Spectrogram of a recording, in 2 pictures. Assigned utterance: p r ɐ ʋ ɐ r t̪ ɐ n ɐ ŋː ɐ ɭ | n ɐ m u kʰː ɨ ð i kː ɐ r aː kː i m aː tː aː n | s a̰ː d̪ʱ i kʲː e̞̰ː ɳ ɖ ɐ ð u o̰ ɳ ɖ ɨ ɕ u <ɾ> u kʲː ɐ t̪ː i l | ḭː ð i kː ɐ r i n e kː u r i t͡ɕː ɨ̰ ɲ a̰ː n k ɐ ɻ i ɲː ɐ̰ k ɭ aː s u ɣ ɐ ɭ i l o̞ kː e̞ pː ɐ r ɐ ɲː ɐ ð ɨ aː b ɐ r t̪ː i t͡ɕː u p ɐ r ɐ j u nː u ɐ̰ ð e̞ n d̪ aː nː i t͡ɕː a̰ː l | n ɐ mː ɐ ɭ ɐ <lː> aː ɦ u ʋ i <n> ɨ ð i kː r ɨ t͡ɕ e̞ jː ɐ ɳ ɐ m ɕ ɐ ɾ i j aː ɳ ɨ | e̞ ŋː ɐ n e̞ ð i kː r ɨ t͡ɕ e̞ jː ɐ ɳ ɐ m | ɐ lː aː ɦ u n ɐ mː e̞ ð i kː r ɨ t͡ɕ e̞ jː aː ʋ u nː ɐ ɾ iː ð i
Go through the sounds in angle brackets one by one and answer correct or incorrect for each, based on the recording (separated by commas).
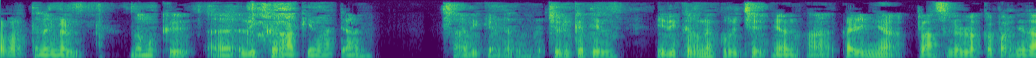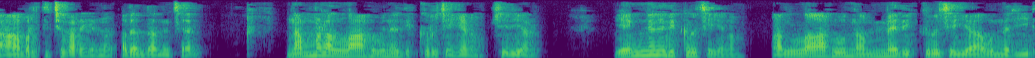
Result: correct, correct, correct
